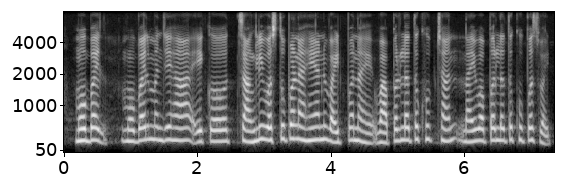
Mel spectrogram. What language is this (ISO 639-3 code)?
mar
